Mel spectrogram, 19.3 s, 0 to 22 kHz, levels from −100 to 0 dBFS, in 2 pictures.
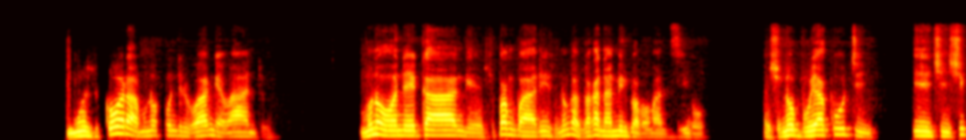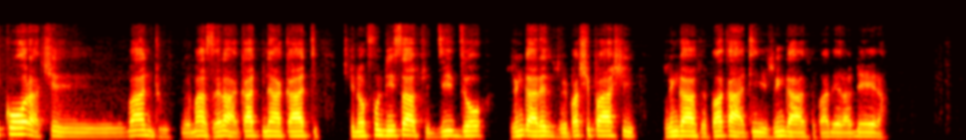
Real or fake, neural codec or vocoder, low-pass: real; none; 10.8 kHz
